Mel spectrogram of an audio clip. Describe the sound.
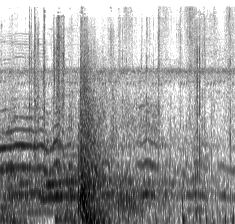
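A single gunshot booms out abruptly: one sharp, loud blast that stands out from the quieter surrounding sounds and decays over about a second.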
